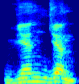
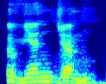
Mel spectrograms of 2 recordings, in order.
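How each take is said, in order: First: "व्यंजन" repeated with the nasal ñ before the j, falling; example word. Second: "व्यंजन" with the nasal ñ before the j, falling; example word. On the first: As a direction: echo "व्यंजन" as a model. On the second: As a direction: say "व्यंजन" clearly as a model. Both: Shown as a demonstration. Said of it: "If you forget the pronunciation".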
